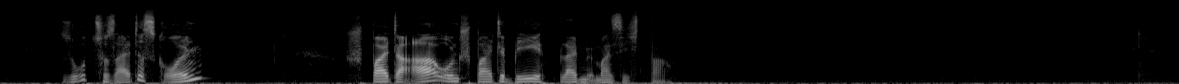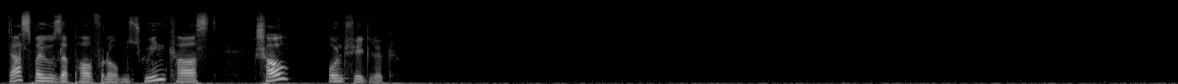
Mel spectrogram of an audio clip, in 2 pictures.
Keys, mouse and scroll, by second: 12.0 click, 13.2 click, 14.3 click, 15.9 click, 18.4 click, 20.3 click, 21.2 click, 22.7-23.5 drag.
